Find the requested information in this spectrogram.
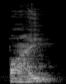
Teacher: Dois Tons portanto duas vogais da mesma sílaba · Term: de tongos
